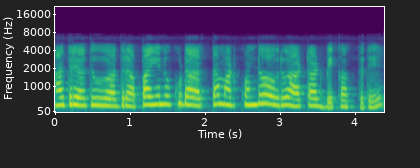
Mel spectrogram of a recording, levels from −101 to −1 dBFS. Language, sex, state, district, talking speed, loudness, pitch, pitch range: Kannada, female, Karnataka, Dakshina Kannada, 125 wpm, -14 LUFS, 285 Hz, 255-305 Hz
